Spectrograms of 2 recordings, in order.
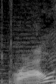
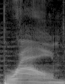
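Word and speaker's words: Braun: Oh, so A-U-N is Brown? He pronounces it Brown, B-R-A-U-N.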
